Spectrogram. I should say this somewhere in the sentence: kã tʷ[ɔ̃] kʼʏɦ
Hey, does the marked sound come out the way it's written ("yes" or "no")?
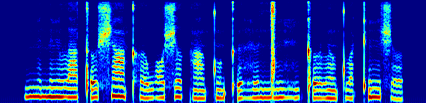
no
